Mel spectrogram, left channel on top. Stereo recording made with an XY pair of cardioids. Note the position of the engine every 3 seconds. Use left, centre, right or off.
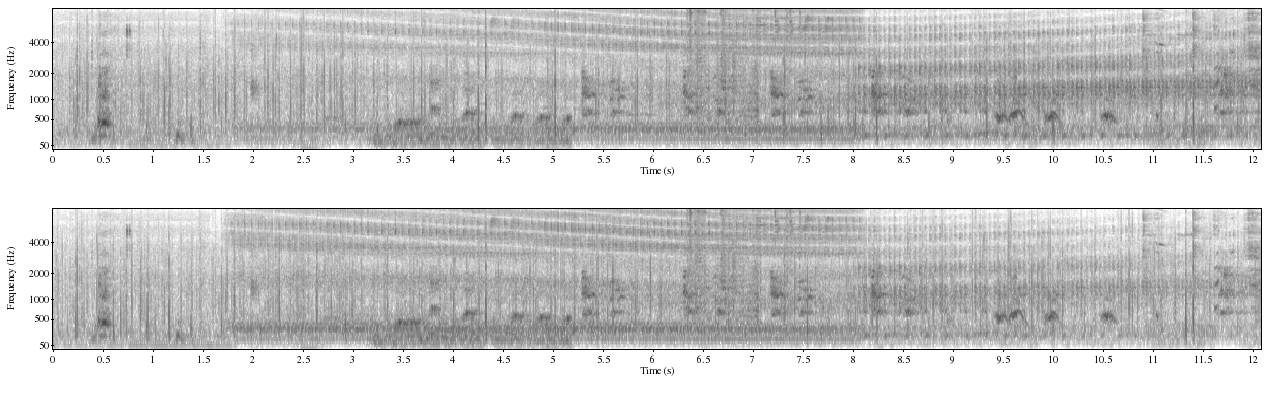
right, right, centre, left.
